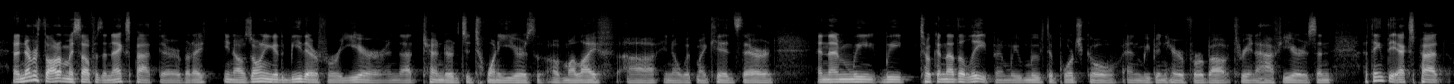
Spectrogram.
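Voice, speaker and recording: Against a quiet background, a man with a Canadian accent talks very fast in a fairly low voice with fairly even intonation. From Canada. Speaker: community group chair. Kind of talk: panel discussion. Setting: webinar video call.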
